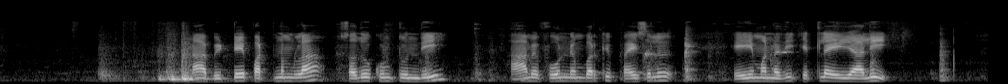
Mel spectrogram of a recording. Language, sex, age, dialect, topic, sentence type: Telugu, male, 41-45, Telangana, banking, question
